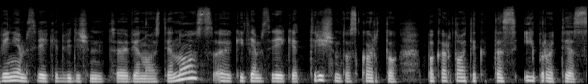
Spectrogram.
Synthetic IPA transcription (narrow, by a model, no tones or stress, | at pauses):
ʋʲiɛnʲiɛmsɾʲɛɪkʲɛd̪ʲʋʲɪd̪ʲɛʃʲɪmt̪ʋʲiɛnoːsd̪ʲiɛnoːskʲɪt̪ʲiɛmsɾʲɛɪkʲɛt̪ʲɾʲɪʃʲɪmt̪oskɐɾt̪ʊpɐkɐɾt̪oːt̪ʲɪkɐtt̪ɐsiːpɾoːt̪ʲɪs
